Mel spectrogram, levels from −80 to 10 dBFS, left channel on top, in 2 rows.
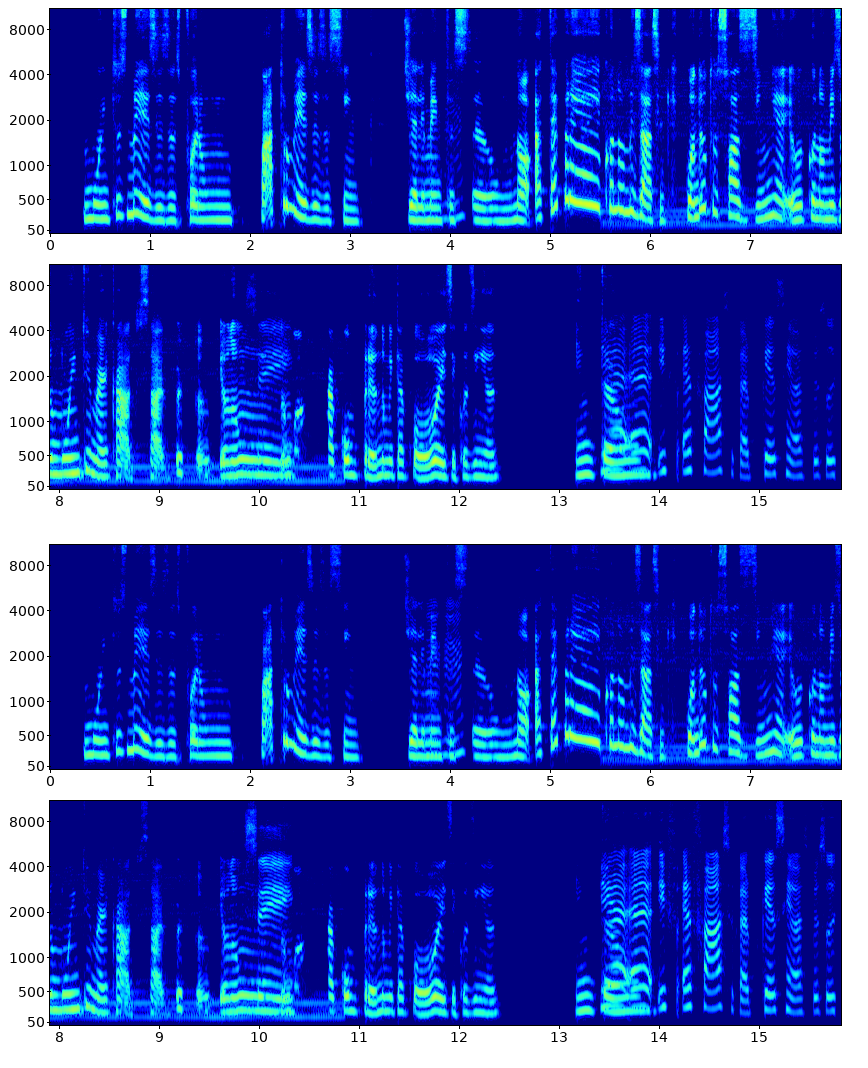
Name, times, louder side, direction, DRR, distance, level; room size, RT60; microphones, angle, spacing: voice 1, 0.3-1.8 2.1-3.1 3.5-10.4 10.8-12.4 13.2-13.9, left 4 dB, 35° left, 0.4 m, -35 dB
voice 2, 3.7-4.2 9.9-10.4 13.4-15.8, right 4 dB, 35° right, 0.7 m, -45 dB
sound 1, 5.5-10.9, equal, 10° left, 1.2 m, -57 dB
head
